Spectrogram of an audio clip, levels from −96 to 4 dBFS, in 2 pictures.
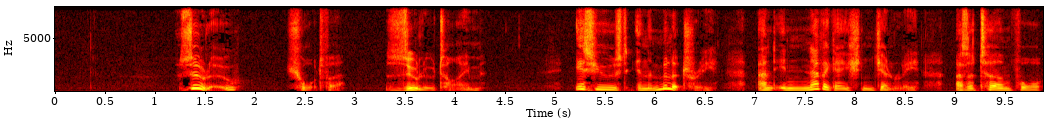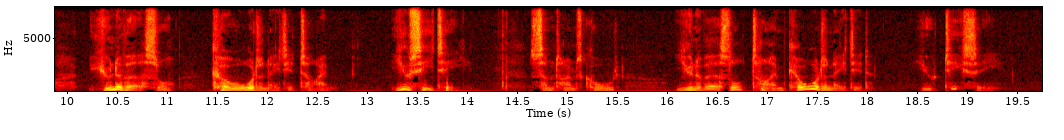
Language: English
